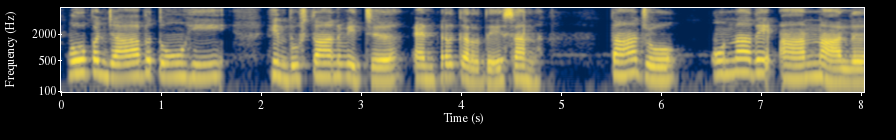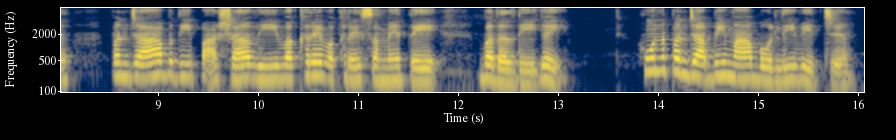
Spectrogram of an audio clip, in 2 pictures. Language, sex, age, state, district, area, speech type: Punjabi, female, 30-45, Punjab, Amritsar, urban, spontaneous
